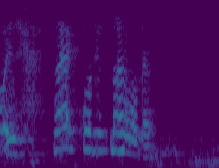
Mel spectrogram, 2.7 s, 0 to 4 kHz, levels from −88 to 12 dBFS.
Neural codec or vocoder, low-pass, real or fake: codec, 16 kHz in and 24 kHz out, 0.6 kbps, FireRedTTS-2 codec; 3.6 kHz; fake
